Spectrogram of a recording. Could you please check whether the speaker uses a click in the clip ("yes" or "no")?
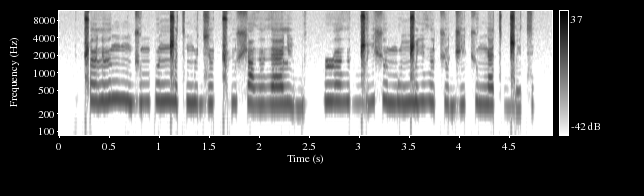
yes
